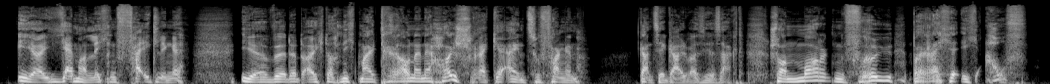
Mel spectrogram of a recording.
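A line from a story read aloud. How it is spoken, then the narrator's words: Angry retort. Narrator (German): entgegnete wütend Don Juan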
